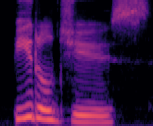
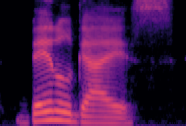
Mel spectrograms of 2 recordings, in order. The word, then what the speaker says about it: Betelgeuse: was a teenager at the time over the pronunciation of Betelgeuse fatal guys however you want to pronounce it the dictionary says both are true and I wanted to say Beetlejuice expletive expletive three times I was yeah and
